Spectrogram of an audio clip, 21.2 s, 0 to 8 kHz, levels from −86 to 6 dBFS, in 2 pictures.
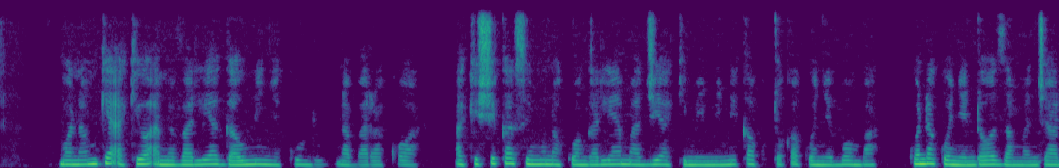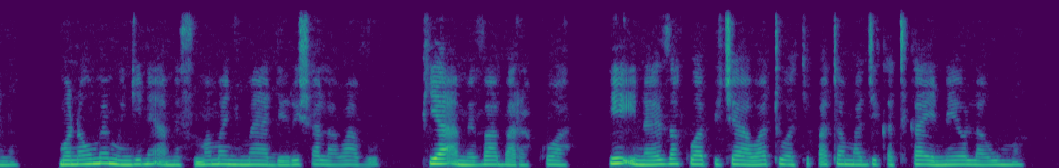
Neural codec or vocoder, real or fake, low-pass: none; real; 7.2 kHz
